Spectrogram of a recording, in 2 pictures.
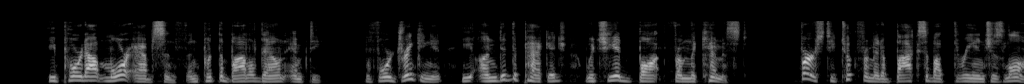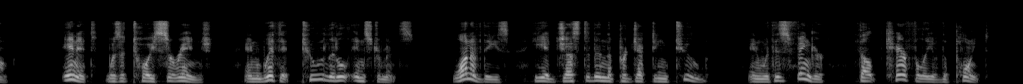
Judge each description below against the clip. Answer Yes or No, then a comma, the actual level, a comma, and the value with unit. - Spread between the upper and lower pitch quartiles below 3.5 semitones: No, average, 4.3 semitones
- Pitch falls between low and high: Yes, medium, 150 Hz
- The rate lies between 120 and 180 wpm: No, average, 195 wpm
